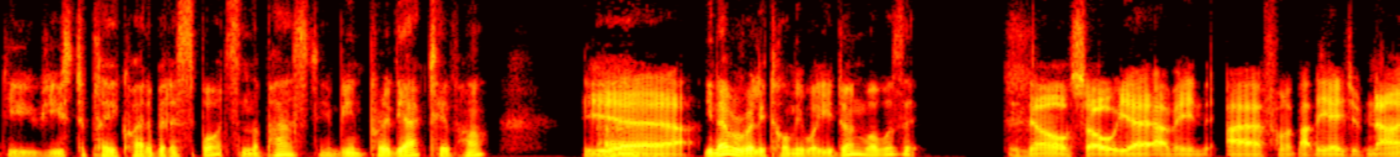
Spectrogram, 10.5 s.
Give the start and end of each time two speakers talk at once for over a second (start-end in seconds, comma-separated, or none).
none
